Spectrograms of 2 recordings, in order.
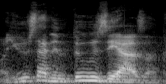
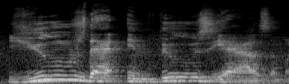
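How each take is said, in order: First: Said in the usual way. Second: Slow emphatic. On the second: Shown as a demonstration.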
